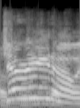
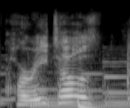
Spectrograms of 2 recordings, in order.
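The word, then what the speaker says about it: Jarritos: The chorito is how I pronounce that. Yeah, choritos. No, it's a J. The J is a H. But yeah, Horritos.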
